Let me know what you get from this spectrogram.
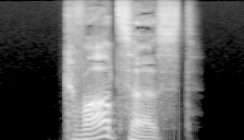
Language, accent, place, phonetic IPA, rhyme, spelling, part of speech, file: German, Germany, Berlin, [ˈkvaʁt͡səst], -aʁt͡səst, quarzest, verb, De-quarzest.ogg
- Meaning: second-person singular subjunctive I of quarzen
